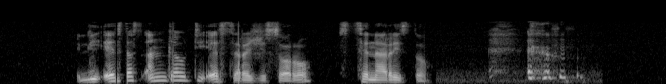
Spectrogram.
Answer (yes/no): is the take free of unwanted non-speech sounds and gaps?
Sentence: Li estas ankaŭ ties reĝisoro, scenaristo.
no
